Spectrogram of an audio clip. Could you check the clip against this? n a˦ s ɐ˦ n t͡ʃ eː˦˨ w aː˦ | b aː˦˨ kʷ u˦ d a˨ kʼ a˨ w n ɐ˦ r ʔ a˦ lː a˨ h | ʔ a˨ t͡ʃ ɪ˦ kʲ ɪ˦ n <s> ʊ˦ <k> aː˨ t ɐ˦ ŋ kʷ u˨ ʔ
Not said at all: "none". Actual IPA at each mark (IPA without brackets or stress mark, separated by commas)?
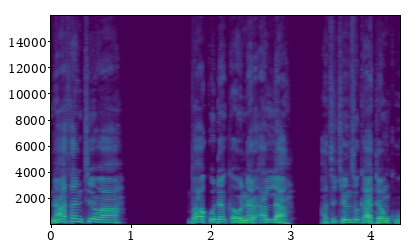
z, kʼ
